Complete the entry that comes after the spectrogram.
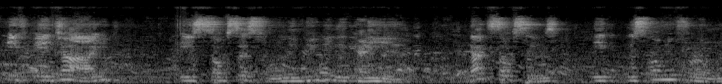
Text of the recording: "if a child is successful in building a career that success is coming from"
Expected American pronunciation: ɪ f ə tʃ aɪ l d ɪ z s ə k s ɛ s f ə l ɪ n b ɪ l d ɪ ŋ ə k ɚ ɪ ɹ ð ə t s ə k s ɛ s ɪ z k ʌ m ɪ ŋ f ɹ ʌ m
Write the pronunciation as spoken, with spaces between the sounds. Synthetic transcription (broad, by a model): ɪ f ə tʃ aɪ d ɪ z s ə k s ɛ s f ə l ɪ n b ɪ d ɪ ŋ ə k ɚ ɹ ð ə t s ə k s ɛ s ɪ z k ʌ m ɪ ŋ f ɹ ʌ m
